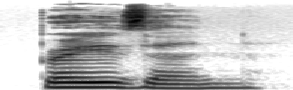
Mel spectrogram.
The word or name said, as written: brazen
